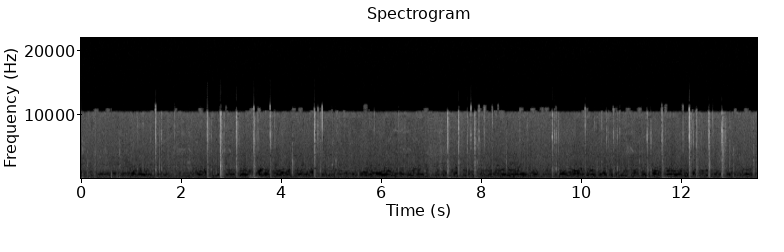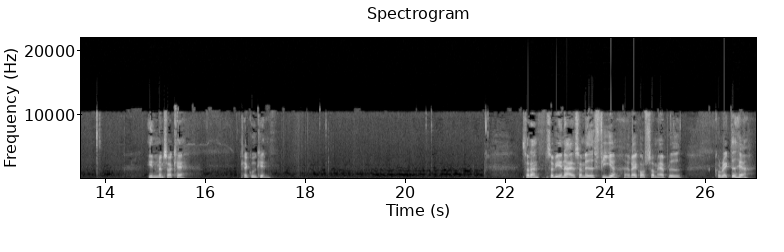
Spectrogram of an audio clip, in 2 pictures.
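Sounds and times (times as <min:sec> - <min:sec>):
quiet hiss: 0:00.0 - 0:27.0
typing on a computer keyboard: 0:01.2 - 0:05.1, 0:07.1 - 0:13.0, 0:13.8 - 0:14.0, 0:20.4 - 0:20.7
speech: 0:14.9 - 0:15.7, 0:16.8 - 0:17.4, 0:22.4 - 0:27.0.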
